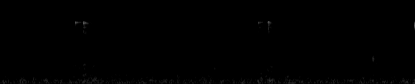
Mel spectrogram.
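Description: Near silence broken by faint computer mouse clicks: two quick double clicks about two seconds apart.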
